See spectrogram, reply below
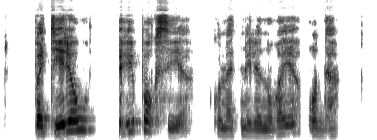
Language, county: Lithuanian, Vilnius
